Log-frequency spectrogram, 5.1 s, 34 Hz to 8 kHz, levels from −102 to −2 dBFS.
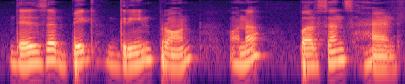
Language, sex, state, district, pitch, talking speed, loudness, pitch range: English, male, Karnataka, Bangalore, 135 Hz, 120 wpm, -17 LUFS, 120-160 Hz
